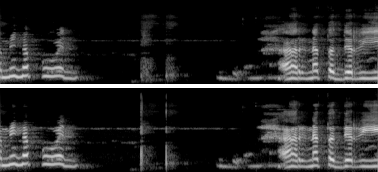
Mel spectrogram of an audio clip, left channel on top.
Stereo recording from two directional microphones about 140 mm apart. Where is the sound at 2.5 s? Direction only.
30° left (ahead or behind).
